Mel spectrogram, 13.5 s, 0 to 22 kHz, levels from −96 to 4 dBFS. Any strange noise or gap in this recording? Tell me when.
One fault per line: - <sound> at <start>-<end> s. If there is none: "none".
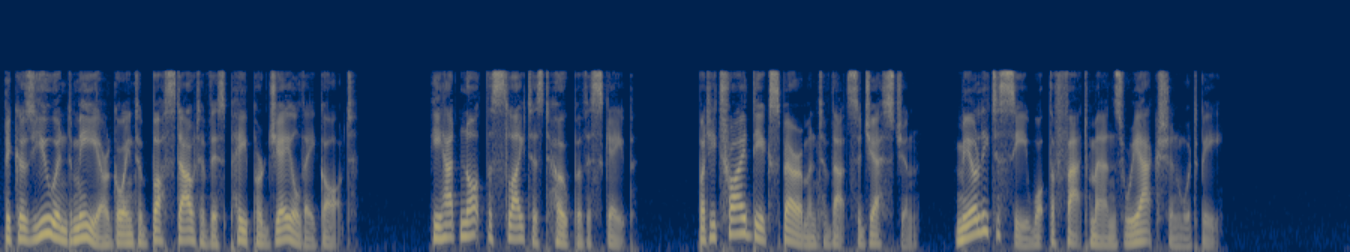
none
